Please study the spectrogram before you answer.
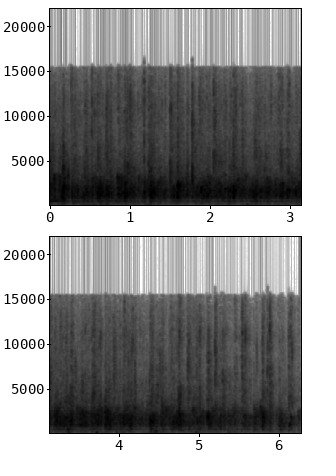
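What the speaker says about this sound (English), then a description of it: "I'd love for you to give not a golf cap, but a full-on clap to welcome Sam Smith to the stage" Audience applause welcoming a speaker to the stage at a women's leadership event, steady dense clapping from a sizable crowd lasting the whole stretch without a break, close and fairly loud, with no talk over it.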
